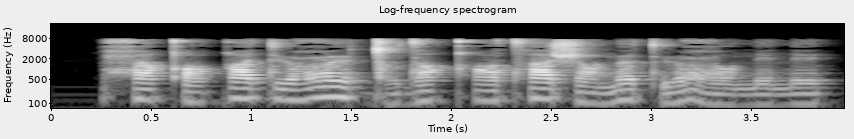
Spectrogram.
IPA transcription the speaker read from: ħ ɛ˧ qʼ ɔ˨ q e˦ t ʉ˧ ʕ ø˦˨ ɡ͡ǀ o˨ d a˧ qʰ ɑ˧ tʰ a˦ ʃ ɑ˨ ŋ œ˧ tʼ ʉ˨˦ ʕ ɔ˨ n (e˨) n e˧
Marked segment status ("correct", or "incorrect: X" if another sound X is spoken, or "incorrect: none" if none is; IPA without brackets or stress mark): correct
